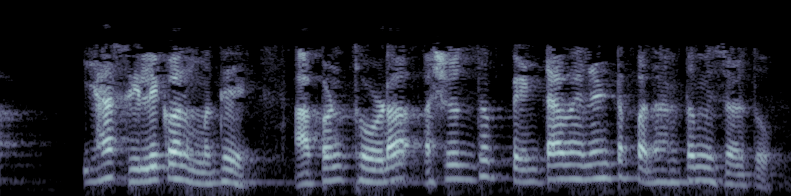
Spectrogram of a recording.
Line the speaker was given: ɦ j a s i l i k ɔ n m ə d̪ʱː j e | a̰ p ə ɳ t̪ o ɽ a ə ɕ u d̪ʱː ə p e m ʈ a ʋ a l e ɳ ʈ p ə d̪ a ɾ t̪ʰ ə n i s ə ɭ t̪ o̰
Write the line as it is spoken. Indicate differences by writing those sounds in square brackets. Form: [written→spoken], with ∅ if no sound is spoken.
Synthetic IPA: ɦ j a s i l i k ɔ n m ə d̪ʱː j e | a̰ p ə ɳ [t̪→t̪ʰ] o ɽ a ə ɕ u d̪ʱː ə p e [m→ɳ] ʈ a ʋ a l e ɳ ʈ p ə d̪ a ɾ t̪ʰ ə [n→m] i s ə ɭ t̪ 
